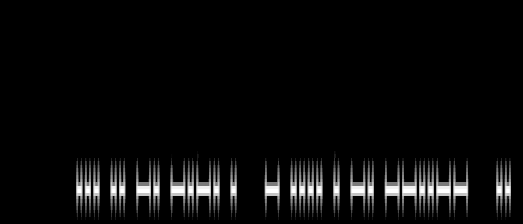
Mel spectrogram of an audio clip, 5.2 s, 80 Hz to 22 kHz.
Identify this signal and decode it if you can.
Morse code, heard as a keyed tone, about 28 wpm, 700 Hz. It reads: SINCE THEN, I
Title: Sentences from Top 1000 Words - Review Part 3 - 28wpm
